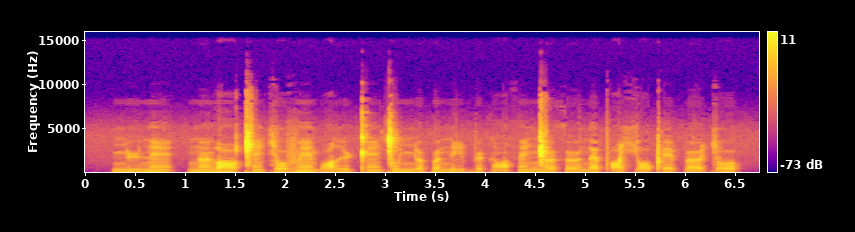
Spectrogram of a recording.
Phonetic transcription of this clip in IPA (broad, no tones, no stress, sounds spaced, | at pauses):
ɲ y n ẽ | n œ̃ ð ɑ ǁ ẽ c o v ẽ b ɑ r y kʼ ẽ ǀ u ɲ ɵ p ɵ n i b ø k ɑ̃ θ ẽ ŋ͡ǁ ɵ θ ɵ n ɛ pʼ ɑ ç ɔ pʼ e p œ c o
